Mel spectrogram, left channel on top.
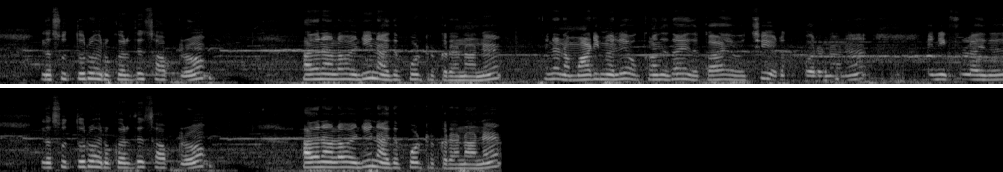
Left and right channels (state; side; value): drops out; right; at 5.1 s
